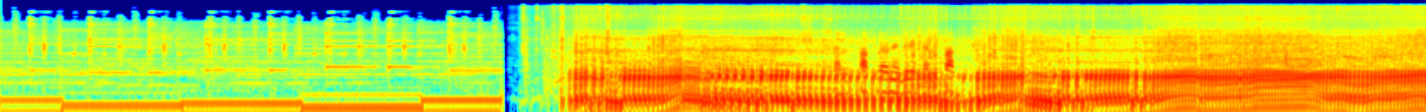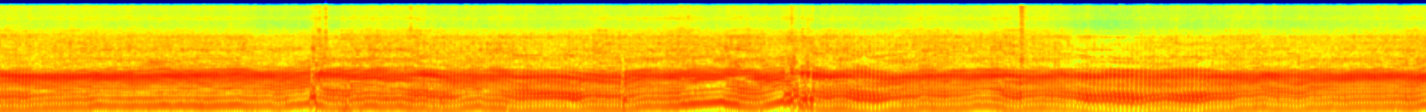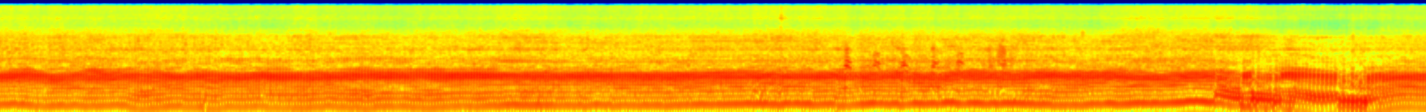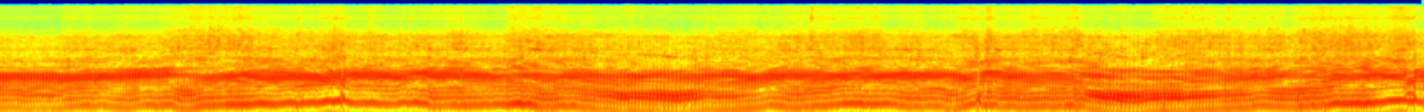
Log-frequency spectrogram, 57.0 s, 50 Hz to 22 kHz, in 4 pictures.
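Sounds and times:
motorcycle engine running slowly: 5.4s - 57.0s.

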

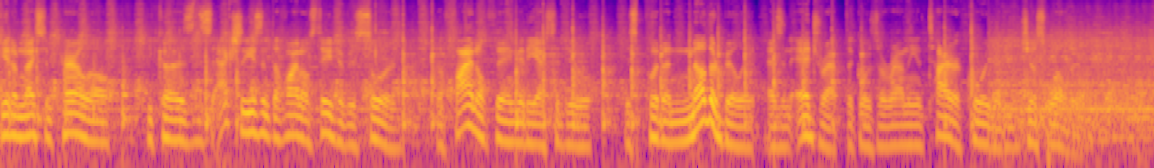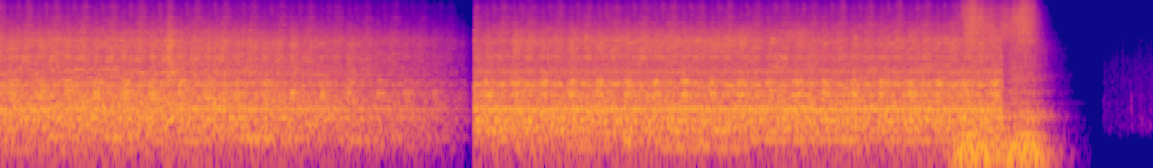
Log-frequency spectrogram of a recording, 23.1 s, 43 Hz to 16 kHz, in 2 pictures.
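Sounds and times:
gas burner roaring: 9.9s - 21.8s.

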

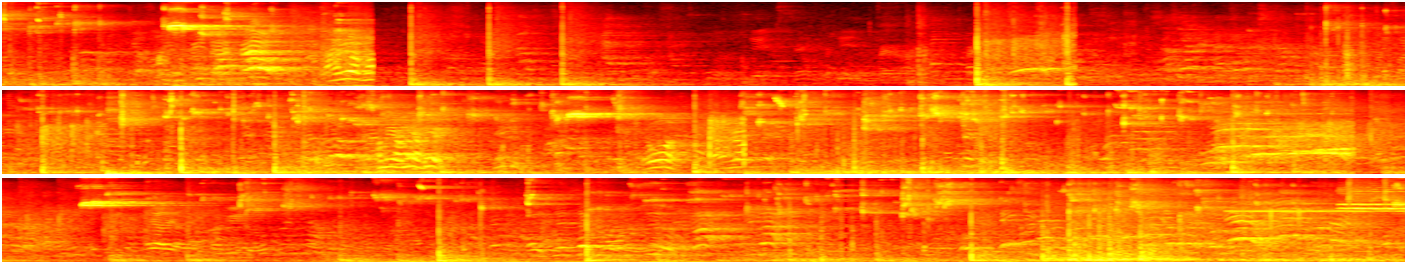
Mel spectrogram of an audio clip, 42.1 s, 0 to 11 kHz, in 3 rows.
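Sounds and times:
sneaker squeaks: 0.0s - 6.0s, 12.4s - 28.0s, 28.8s - 42.0s
voices echoing in hall: 0.0s - 42.0s
basketball bouncing: 4.1s - 6.0s, 20.2s - 21.2s, 31.4s - 32.7s, 36.2s - 40.0s
players calling out: 14.3s - 28.0s, 29.1s - 42.0s.

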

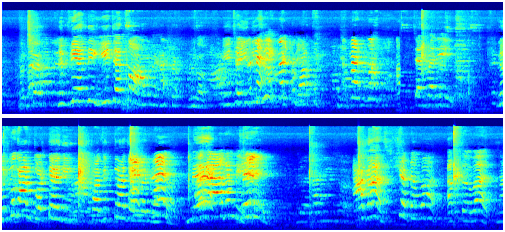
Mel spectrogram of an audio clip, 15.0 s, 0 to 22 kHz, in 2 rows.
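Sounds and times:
children's voices playing: 0.0s - 15.0s
hand claps: 6.2s - 6.6s, 8.5s - 10.5s, 12.1s - 13.0s, 14.2s - 14.6s.

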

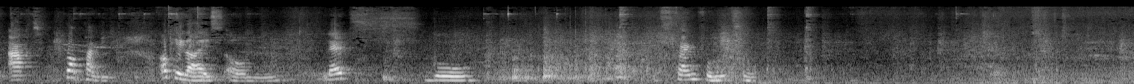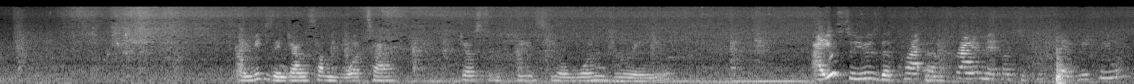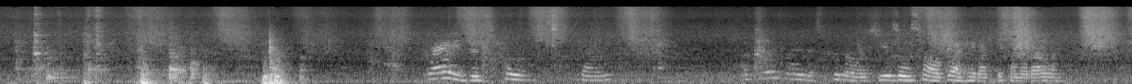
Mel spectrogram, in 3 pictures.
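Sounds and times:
liquid sizzling in hot pan: 12.0s - 34.0s.

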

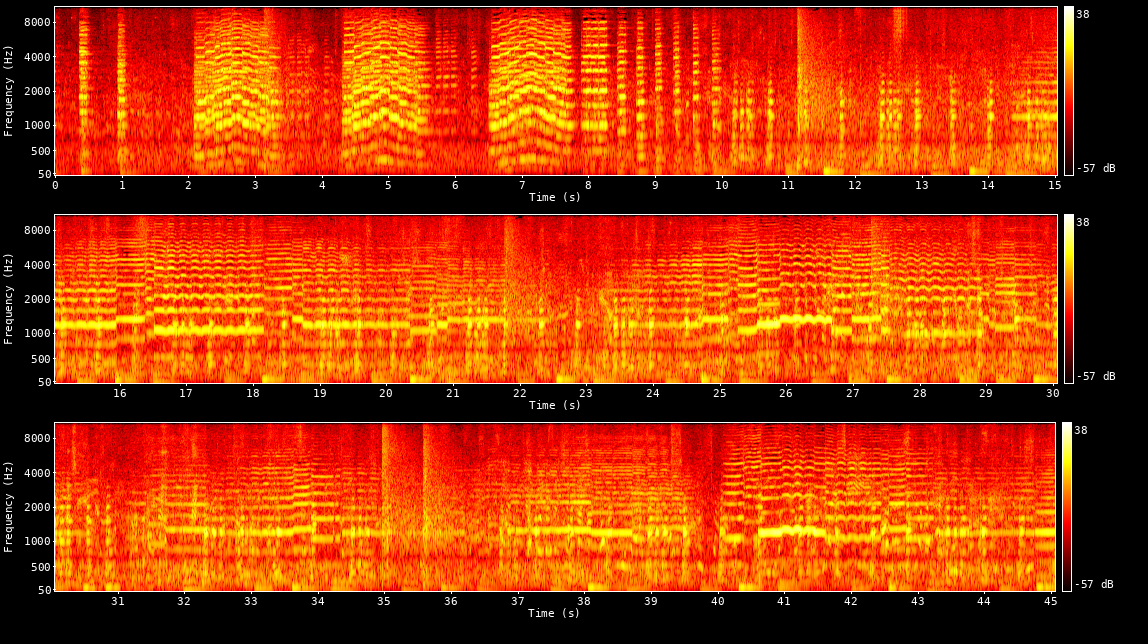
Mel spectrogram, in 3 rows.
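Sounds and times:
band of shawms and brass: 0.0s - 45.0s
wavering melodic phrases: 0.0s - 45.0s
double-bass beat: 8.6s - 45.0s.

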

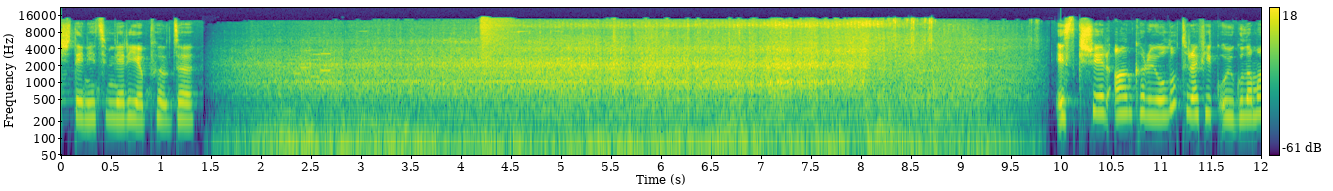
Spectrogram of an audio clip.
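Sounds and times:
road traffic rumble: 1.4s - 9.9s.

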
